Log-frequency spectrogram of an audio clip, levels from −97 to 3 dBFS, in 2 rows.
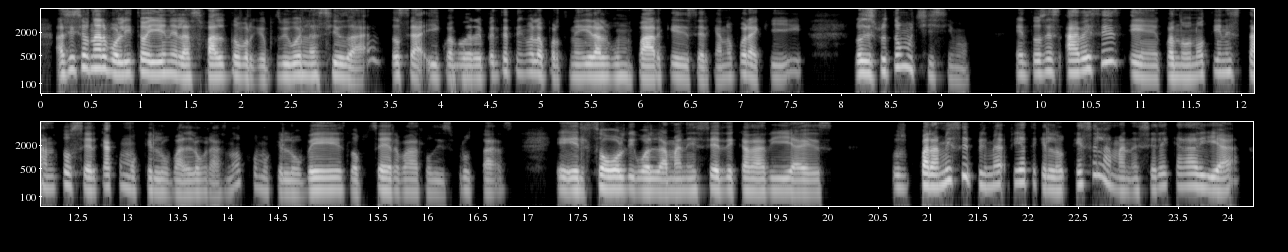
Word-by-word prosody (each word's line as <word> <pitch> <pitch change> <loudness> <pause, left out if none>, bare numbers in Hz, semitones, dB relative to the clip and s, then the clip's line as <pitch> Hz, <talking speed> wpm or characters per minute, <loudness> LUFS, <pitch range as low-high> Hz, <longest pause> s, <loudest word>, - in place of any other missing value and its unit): así 195 +8 0
sea 260 +3 +4
un 250 - +3
arbolito 185 -6 +7
ahí 175 -2 +7
en 185 0 +1
el 170 -3 +2
asfalto, 150 +2 +3
porque, 140 -2 -4
pues, 150 +4 -20
vivo 155 +1 +2
en 165 - 0
la 160 0 -2
ciudad. 155 -5 -1 0.2
O 160 - 0
sea, 165 - -1
y 150 - -5
cuando 145 -1 -6
de 145 - -1
repente 165 +7 -4
tengo 190 0 -12
la 180 - +3
oportunidad 150 -1 -8
de 155 - 0
ir 155 - +6
a - - +8
algún 155 -1 -3
parque 145 0 +3
cercano 135 +2 -10
por 175 -1 +1
aquí, 165 +7 -8 0.5
lo 185 - +5
disfruto 205 +7 0
muchísimo. 155 - -10 0.4
Entonces 185 +3 -4
a 195 0 +7
veces, 340 - +1
eh, 145 -4 -2
cuando 150 -1 -2
no 165 +2 -4
tienes 195 +1 -9
tanto 165 +3 -4
cerca, 160 -1 -2
como 175 -5 -13
que 150 - -9
lo 135 -1 -6
valoras, 130 -1 -8
¿no? 210 +10 -15
Como 160 -5 -15
que 135 -2 -11
lo 130 -1 -6
ves, 150 +2 +1
lo 135 - -5
observas, 140 -1 -4
lo 130 - -15
disfrutas. 135 +2 -13 0.4
El 150 -2 +1
sol, 155 -3 +6
digo, 145 -2 -2
el 140 0 +2
amanecer 145 +2 -1
de 150 0 -4
cada 140 -2 -1
día 145 -1 -2
es, 130 0 -7 0.6
pues, 175 -1 -9
para 185 -3 +8
mí 230 - +1
es 255 - -9
el 325 - +1
primer 200 +1 -5
fíjate 230 -1 -2
que 165 - -8
lo 150 -1 -2
que 210 +6 -5
es - - -15
el 350 -4 -4
amanecer 150 - -9
de 185 0 -8
cada 190 0 -4
día, 155 -4 0
155 Hz, 200 wpm, -24 LUFS, 145-180 Hz, 0.6 s, a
